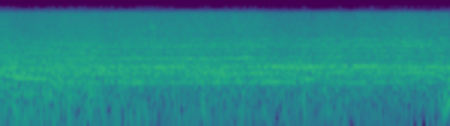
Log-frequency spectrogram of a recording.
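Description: Arena goal horn sounding one long, steady blast over a cheering crowd, signalling a goal just scored. The horn's pitch dips briefly as it starts, then holds for about six seconds.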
